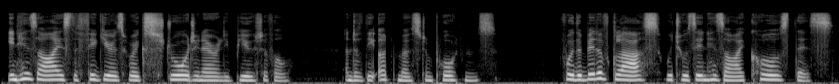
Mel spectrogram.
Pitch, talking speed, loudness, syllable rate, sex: 200 Hz, 180 wpm, -19 LUFS, 5.6 syllables/s, female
